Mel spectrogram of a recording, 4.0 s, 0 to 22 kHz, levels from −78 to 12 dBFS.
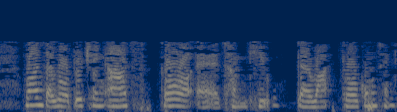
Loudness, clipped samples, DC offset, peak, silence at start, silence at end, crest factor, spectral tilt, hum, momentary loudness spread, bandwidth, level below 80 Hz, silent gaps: -29 LUFS; under 0.1%; under 0.1%; -14 dBFS; 0 s; 0 s; 14 dB; -9.5 dB/octave; none; 7 LU; 5 kHz; -58 dBFS; none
